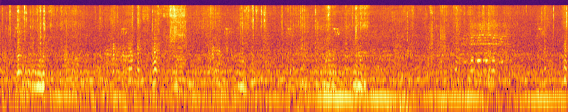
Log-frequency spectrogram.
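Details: Honey bees busy within an open hive, microphone slipped down inside, on a fine sunny day with a little wind; dense low buzzing drone whose tone shifts slightly, with occasional crackles and scraping as bees crawl past.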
